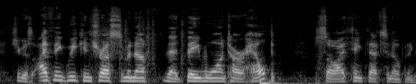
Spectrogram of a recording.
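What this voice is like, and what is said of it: Poor put-on Scottish accent. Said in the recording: “your accent just came out... When I talk Dwarven, it very, very much comes out as the worst Scottish accent ever... it's not a good accent. I don't do it well.”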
